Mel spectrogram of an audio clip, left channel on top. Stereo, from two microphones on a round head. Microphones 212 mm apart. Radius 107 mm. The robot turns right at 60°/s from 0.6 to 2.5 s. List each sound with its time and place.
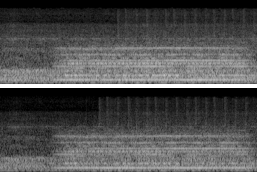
Only background noise.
